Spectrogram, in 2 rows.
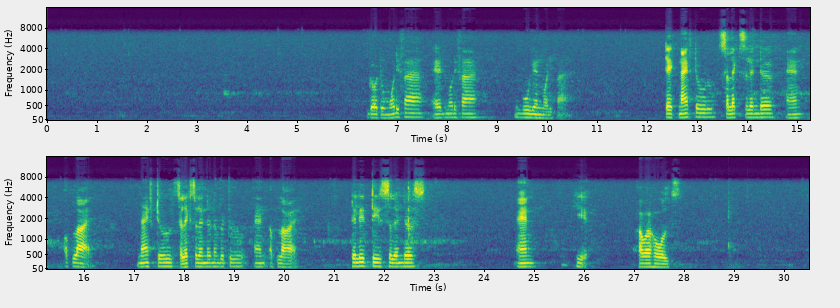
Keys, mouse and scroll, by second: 0.2 shift+click, 1.4 click, 2.6-5.0 drag, 6.3 drag, 7.0-10.0 drag, 10.6 click, 11.4 click, 15.4 click, 16.7 click, 19.9 click, 20.8 click, 22.0 shift+click, 23.0 Delete, 24.0 click, 25.2-26.0 scroll up 3, 26.0-26.5 scroll down 2, 27.2 click, 27.7 Tab, 28.4 click, 28.8 Tab, 30.3 click.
